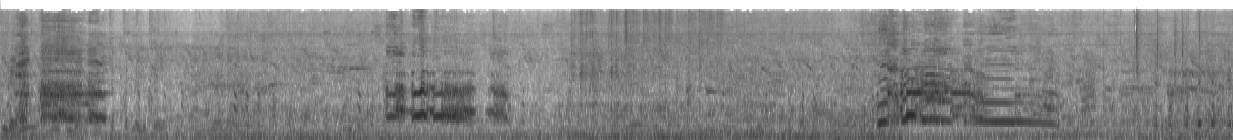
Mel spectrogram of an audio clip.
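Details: Bangkok and mangon roosters at Tretes, East Java, crow in a few harsh, drawn-out bursts over a steady background murmur of noise.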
